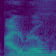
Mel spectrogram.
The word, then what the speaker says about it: Iroh: I went with Uncle Iroh next.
